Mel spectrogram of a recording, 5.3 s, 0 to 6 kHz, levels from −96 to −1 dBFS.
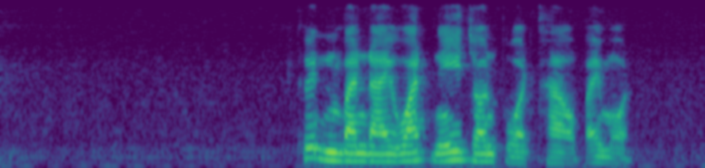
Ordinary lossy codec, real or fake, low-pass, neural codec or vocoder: none; real; 5.4 kHz; none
